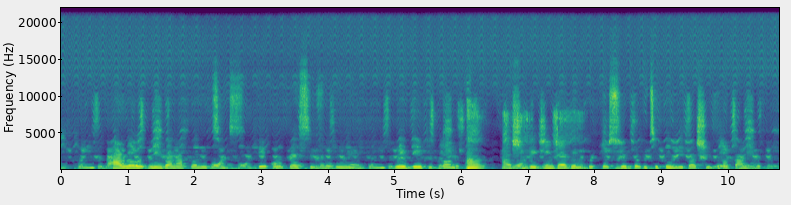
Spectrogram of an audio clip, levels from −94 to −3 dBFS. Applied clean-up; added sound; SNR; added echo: neural mask model Resemble Enhance denoiser.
